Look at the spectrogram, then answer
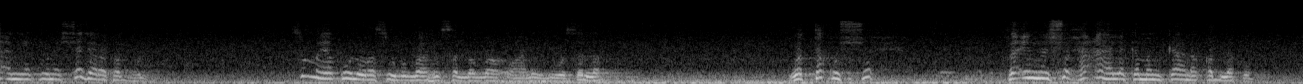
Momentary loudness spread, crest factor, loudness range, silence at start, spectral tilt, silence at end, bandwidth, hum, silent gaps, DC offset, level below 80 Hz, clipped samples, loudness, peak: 14 LU; 16 dB; 3 LU; 0 s; -9.5 dB/octave; 0 s; 8.4 kHz; none; none; under 0.1%; -32 dBFS; under 0.1%; -24 LUFS; -8 dBFS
